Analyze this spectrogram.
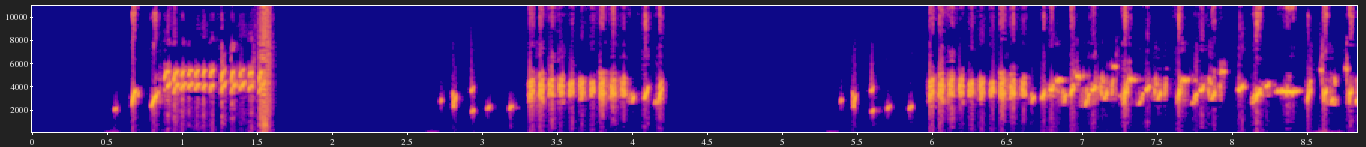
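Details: Atlantic canary performing qadous song: fast, high rolling trills introduced by a few separate rising chirps, with short pauses, then a longer continuous trill that shifts into varied warbling notes. A sharp click is heard early on.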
